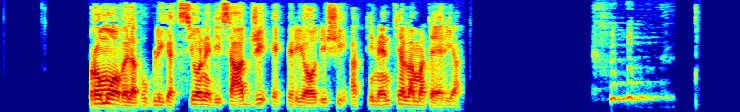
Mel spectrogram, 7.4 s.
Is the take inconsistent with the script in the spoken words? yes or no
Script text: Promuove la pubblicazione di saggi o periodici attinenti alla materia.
yes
